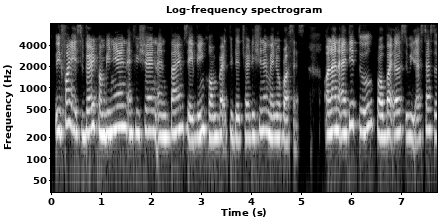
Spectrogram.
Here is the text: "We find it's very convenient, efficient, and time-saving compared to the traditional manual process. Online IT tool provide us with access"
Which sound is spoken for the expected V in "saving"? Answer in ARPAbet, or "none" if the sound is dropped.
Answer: V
